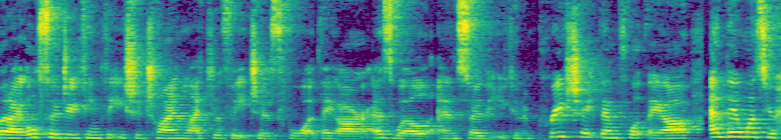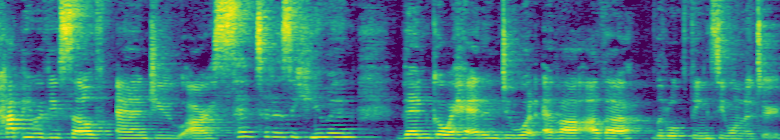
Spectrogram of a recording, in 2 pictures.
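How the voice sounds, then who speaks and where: Amid noticeable background noise and audible room echo, a woman talks very fast in a high voice, her tone animated and her intonation lively. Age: 20s. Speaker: beauty vlogger. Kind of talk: casual chat. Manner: chatty, animated.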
